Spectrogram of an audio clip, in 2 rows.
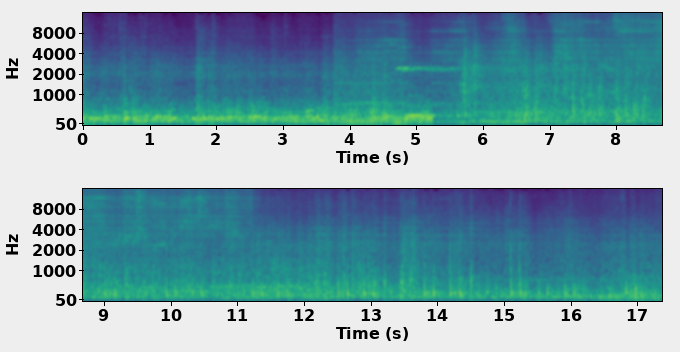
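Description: Inside the cab of a 185 series electric train running along the line, with a steady hum from the running gear and a short beep near the end of the cab section. About five seconds in, the sound changes to a 185 series passing by on the track: a rush of wheel and rail noise with high squealing and hissing, which then fades as the train moves away.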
